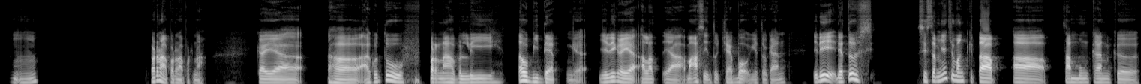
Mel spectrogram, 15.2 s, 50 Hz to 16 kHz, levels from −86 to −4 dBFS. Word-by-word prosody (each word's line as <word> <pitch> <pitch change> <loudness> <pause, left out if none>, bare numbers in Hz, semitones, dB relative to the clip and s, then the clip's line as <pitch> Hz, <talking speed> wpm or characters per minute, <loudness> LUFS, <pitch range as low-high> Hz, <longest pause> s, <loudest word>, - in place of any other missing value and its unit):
Mhm. 105 +4 -9 1.5
Pernah - - +3
pernah - - -2
pernah. - - -10 0.7
Kayak, 105 -2 +1 0.3
eee, 95 -2 +3
aku 115 +5 -2
tuh, 145 -5 0 0.3
pernah 110 -2 +1
beli, 110 +1 -2 0.2
tau 160 +2 +5
bidet, 115 -7 -2
nggak? - - -10 0.2
Jadi 120 +4 +1
kayak, 110 -4 +5
alat 105 +1 -1
ya - - -2
maaf - - +2
sih, - - -4
untuk - - -11
cebok, 105 -1 -3
gitu 95 -1 -11
kan. 95 +4 -6 0.3
Jadi, 180 +2 +4
dia 125 0 +1
tuh, 205 -1 +4
s 160 - -9 0.6
sistemnya 150 +7 -1
cuman 180 -9 0
kita, 125 -6 +6 0.2
eee, 110 -3 +5 0.2
sambungkan 110 -1 -3
ke 100 -3 -4
110 Hz, 130 wpm, -24 LUFS, 105-125 Hz, 1.5 s, kita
